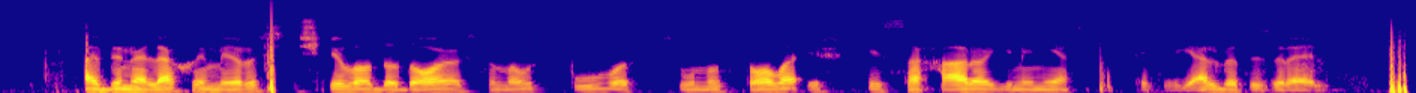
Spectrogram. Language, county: Lithuanian, Kaunas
